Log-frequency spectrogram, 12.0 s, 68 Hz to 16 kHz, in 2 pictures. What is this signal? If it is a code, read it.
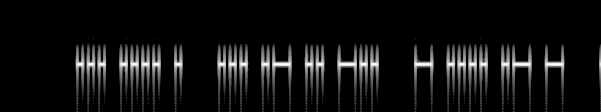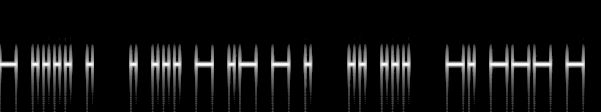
Morse code, heard as a keyed tone, about 22 wpm, 700 Hz. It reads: SHE SAID THAT THE ESTATE IS NOT
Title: Sentences from Top 1200 Words 22wpm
